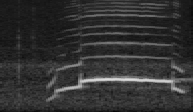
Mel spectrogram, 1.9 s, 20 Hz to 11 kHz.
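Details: Common loon calling in the Boundary Waters Canoe Area, captured with a Canon T2i: a rising note climbs into a long, steady, pure wail held about a second, then drops away, over faint hiss.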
